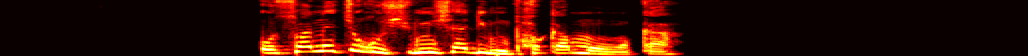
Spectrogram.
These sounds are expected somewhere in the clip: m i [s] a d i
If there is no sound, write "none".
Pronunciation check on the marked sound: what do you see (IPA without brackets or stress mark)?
ʃ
